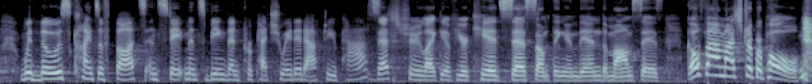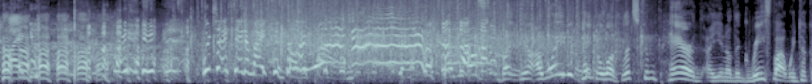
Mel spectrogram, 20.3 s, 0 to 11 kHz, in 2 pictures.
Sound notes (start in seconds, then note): 10.1 laughing; 15.0 audience applauding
